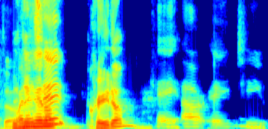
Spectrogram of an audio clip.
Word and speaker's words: kratom: K-R-A-T-O-M. Pronounced Kratom.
